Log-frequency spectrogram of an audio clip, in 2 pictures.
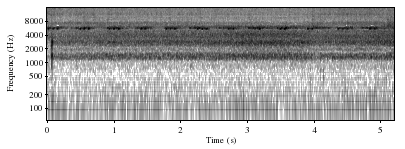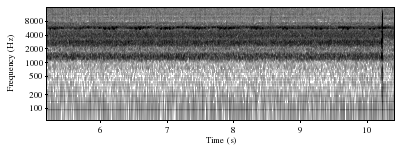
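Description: Night insects chirring steadily, with a high, evenly pulsing trill over a lower continuous drone. A single sharp click near the end.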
